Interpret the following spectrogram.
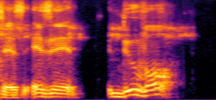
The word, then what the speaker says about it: Deus Vult: creators of help me pronounce this is it duval it's doss vote it's it's pronounced do awesome it's latin but we pronounce it dogs vote because of the fact is we knew it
